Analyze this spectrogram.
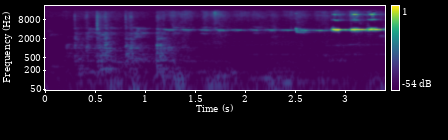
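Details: Canary in song training: a soft muffled jumble at first, then a thin, steady high whistle that grows louder and ends in brighter, repeated high notes.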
